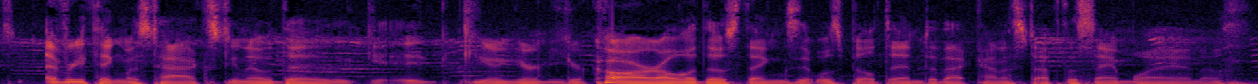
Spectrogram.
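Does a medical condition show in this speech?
No.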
